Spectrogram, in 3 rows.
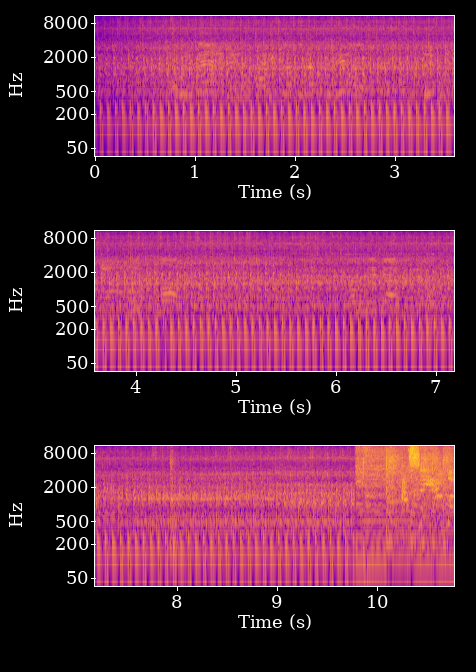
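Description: KTM 690's single-cylinder engine idling steadily, an even rapid thumping pulse.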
